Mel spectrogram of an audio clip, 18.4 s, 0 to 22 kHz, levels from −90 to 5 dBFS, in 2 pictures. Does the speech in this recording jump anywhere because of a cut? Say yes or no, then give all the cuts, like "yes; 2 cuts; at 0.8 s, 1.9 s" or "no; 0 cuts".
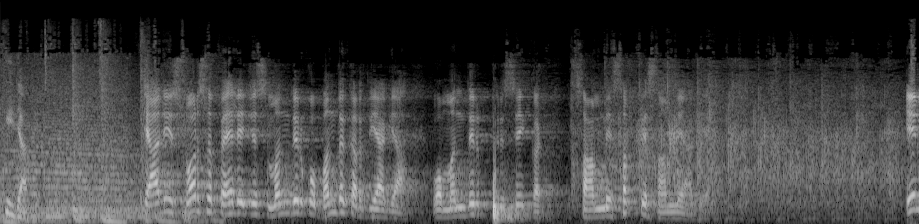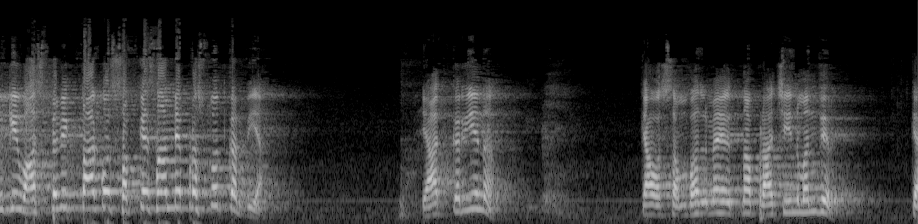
no; 0 cuts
